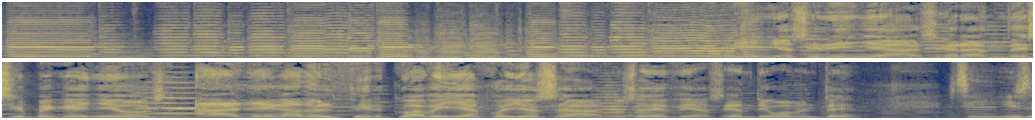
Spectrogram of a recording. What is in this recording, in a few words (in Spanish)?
entrevista, radio; circo raluy villajoyosa; Radio Sirena COPE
